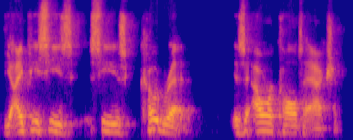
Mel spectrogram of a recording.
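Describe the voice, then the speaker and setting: A man's voice: on the high side, a little slow, darkish tone. A man speaking as a company executive on an earnings call, reading a prepared presentation with upbeat, promotional emphasis. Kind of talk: scripted corporate presentation.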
